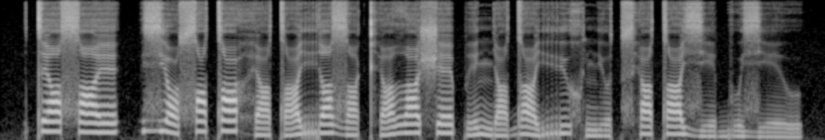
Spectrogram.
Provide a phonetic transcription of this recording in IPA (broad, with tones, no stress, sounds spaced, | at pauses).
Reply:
t ɛ˦ sˤ ɛ˦ | zʲ o˦˨ sˤ ɪ˦ tˤ o˦ h ɛ˨ tˤ e˨˦ rʲ e˦ zˤ ɪ˨ kʰ ɪ˨˦ ðˤ ɪ˦ ʃ ɛ˦ p ɪ˨˦ nʲ e˨ dˤ i˦˨ rʲ u˦ x nʲ o˨ t͡sʰ ɪ˦ tˤ i˦ zʲ e˨ b u˨ zʲ e˨ u̯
